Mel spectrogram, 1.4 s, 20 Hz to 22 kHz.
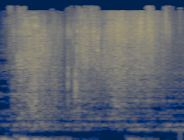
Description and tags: spons1zacht
Sound of a sponge. Record with a DAT machine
